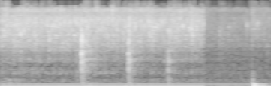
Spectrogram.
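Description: Garlic fries toward golden brown for adobo, a quiet sizzle with a low steady hum beneath and a few distinct clicks and taps of stirring, ending on a louder knock.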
